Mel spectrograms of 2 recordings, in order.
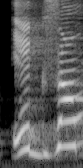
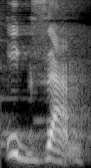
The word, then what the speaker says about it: exam: এক্সাম শব্দটা উচ্চারণ ভুল, উচ্চারণ হচ্ছে এক্সাম।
